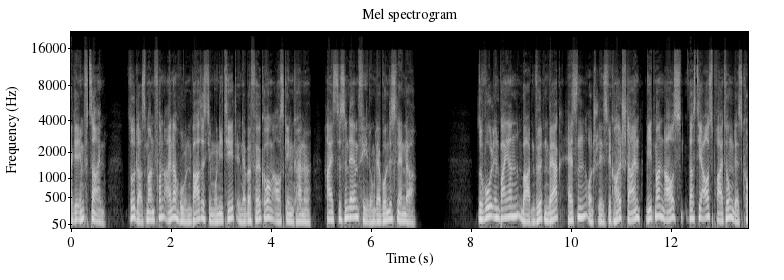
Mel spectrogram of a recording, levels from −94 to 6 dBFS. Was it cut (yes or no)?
yes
